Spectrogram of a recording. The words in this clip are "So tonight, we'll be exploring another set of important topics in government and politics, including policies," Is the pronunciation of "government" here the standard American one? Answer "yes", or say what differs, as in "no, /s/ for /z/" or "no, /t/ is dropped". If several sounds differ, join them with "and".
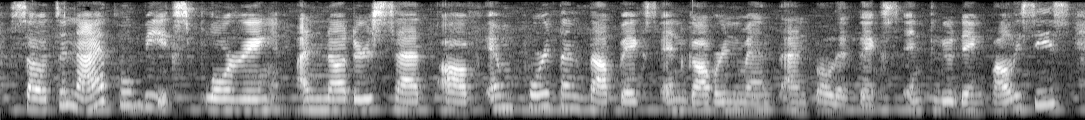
yes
